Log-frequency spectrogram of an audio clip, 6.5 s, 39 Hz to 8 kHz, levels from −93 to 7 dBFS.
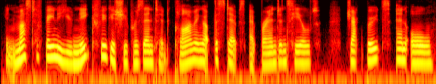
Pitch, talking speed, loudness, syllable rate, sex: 165 Hz, 185 wpm, -18 LUFS, 4.8 syllables/s, female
